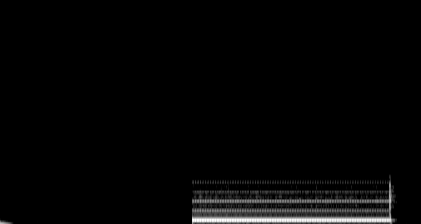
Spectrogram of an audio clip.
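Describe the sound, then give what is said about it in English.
After a moment of silence, a single steady electronic ringback tone sounds for about two seconds, clear, like an outgoing phone call ringing with no answer. No one speaks. “Answer your phone.”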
